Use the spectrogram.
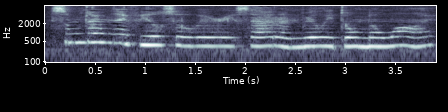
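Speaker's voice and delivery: soft, sad and mournful. Acted. Child reading the sad page in a sad voice. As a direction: read it softly, as if close to tears. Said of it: "a very funny voice for each tone".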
